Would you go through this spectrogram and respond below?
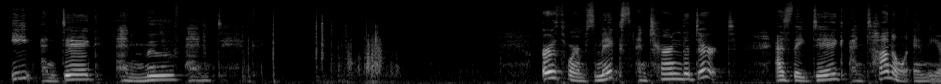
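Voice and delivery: gentle storybook read-aloud; reading to children. Acted. Teacher reading a worm picture book to her class, storybook voice. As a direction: read it as if to little ones on the rug.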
